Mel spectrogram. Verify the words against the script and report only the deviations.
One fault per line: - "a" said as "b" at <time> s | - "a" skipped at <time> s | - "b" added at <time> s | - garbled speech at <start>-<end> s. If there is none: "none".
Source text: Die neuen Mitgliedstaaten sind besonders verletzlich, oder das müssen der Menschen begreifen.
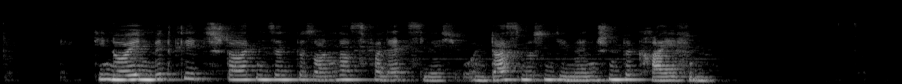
- "oder" said as "und" at 4.6 s
- "der" said as "die" at 5.5 s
